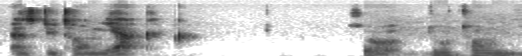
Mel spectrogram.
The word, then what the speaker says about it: 두통 약: One, tutong should be pronounced as dutong with a clear D sound, not tu. 두통 약을. Two, yak should be pronounced as yak, not yagul. Try saying tutong yak as dutong yak.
